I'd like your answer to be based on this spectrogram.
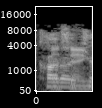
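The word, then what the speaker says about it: کاراکی (カラオケ): در مورد کاراکی باید بگم که تلفظ شما کاملا درسته. من به عنوان ایرانی که 26 ساله تو ژاپن زندگی میکنم، کاراکی همونی که شما میگین درسته.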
